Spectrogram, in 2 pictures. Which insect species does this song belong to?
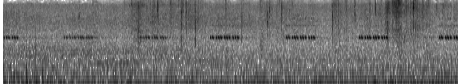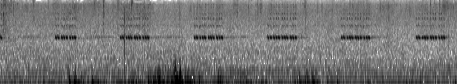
Oecanthus rileyi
